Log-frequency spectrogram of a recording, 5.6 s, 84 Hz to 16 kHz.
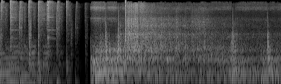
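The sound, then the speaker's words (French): A Falcon 9 rocket explodes on the launch pad at Cape Canaveral: a sudden, loud, sustained roar with rumbling and scattered sharp cracks that continues through to the end. “L'explosion a eu lieu le 1er septembre dernier sur le pas de tir de Cap Canaveral. En quelques secondes, la fusée Falcon 9 s'est désintégrée”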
